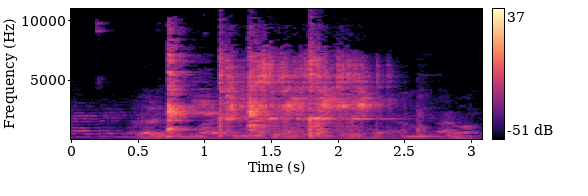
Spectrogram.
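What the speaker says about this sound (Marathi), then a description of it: "तर शेंगदाणे आपल्याला छान असे भाजून घ्यायचे आहेत।" Peanuts are dry-roasted in a pan for sabudana khichdi. Bright metallic clinks and rattles of the nuts being stirred come close up, with a voice talking over them.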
